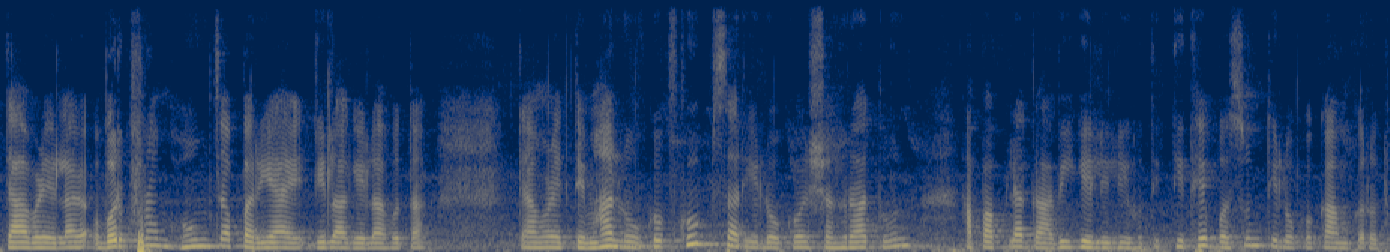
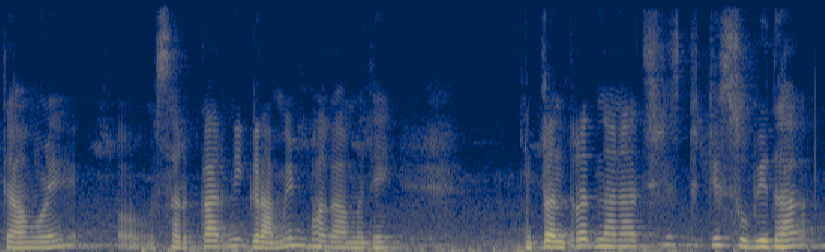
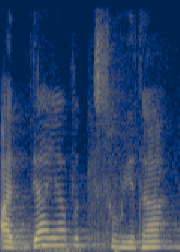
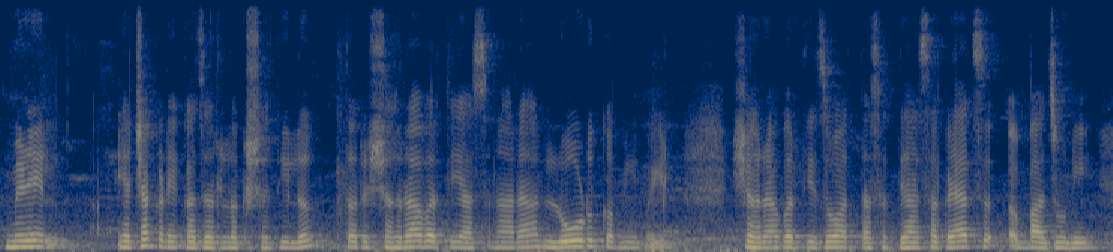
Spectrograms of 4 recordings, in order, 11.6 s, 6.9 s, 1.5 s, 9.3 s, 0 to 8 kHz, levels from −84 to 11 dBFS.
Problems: background sounds at intervals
